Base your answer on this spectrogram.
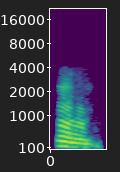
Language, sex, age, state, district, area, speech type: Kannada, male, 18-30, Karnataka, Dharwad, urban, conversation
